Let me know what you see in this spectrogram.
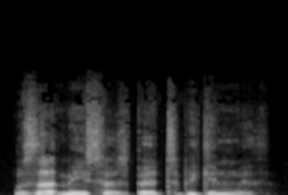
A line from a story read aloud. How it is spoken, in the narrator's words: he asked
